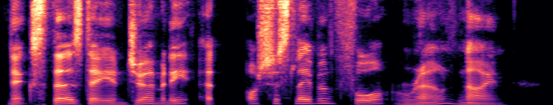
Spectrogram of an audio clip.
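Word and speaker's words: Oschersleben: We'll see you next Thursday in Germany at Osher Slaben for round nine. Asher Slaben. That's how you say it.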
